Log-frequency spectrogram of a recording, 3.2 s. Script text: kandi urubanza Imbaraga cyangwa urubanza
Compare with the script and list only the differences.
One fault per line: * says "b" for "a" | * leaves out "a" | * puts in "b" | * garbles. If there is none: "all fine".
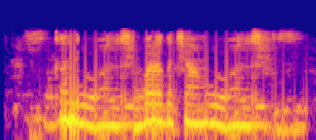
all fine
